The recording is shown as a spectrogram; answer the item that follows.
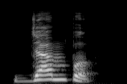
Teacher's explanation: आधा माँ का उच्चारण हुआ ना यहाँ पे, देखो इस प्रकार से आधा माँ पढ़ा अपन ने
